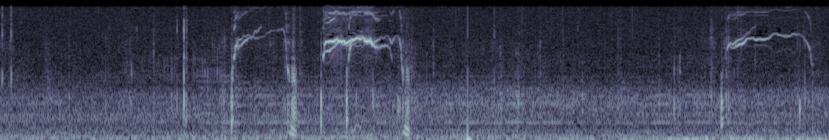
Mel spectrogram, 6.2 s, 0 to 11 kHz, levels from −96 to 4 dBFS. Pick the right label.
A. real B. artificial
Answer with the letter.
A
